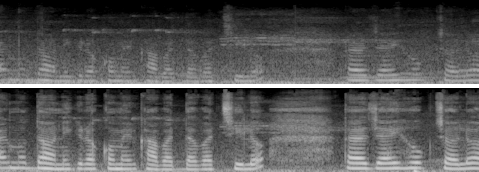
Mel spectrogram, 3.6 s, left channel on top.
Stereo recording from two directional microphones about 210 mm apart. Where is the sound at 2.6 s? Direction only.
55° right (ahead or behind).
